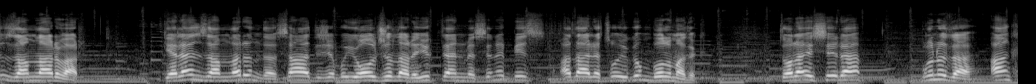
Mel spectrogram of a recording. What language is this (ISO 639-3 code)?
tur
